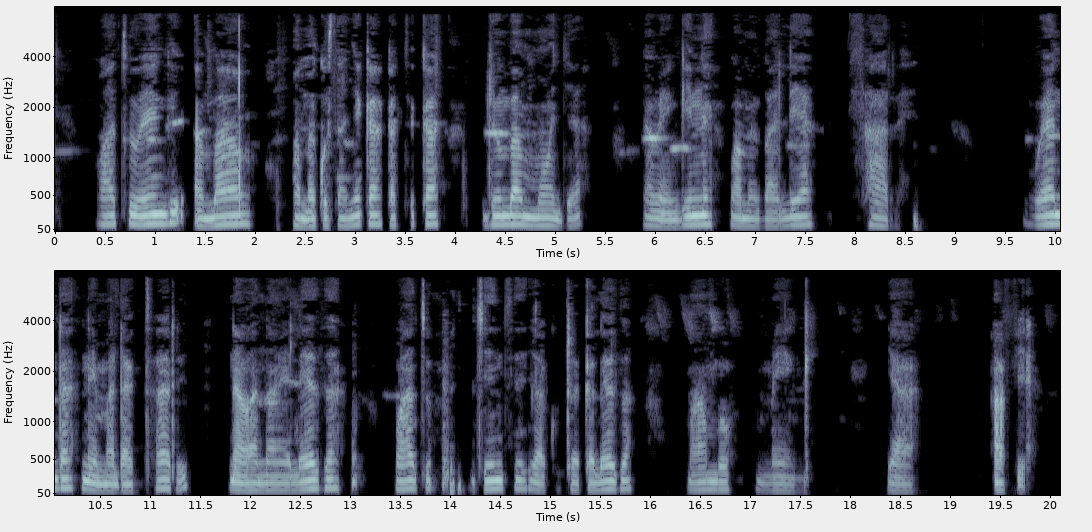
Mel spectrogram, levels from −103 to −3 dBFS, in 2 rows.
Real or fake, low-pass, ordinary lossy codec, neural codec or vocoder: real; 7.2 kHz; MP3, 48 kbps; none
